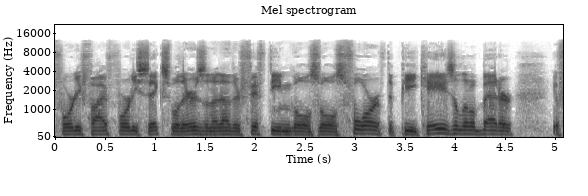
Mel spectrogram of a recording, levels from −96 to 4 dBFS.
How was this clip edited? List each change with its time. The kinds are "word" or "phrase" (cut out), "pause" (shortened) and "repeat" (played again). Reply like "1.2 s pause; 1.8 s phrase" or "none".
2.6 s repeat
